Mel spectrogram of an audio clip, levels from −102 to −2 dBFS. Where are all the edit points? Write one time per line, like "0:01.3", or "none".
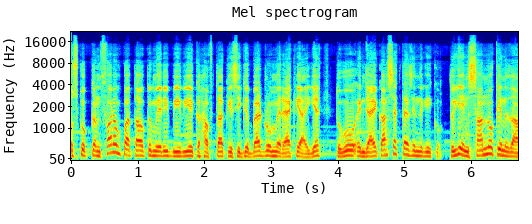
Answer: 0:05.5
